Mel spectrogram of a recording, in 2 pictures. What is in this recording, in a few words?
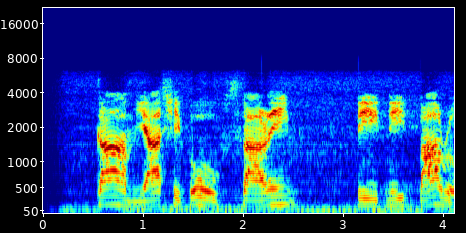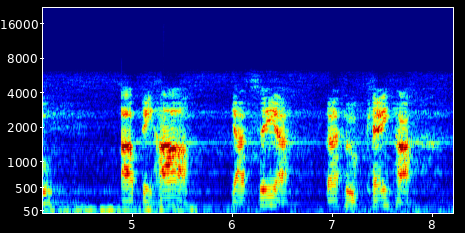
voice, hebrew language; Psalm 119:23; gam ya'she'voo sa'reem bee needbaroo, avdeha yasee'ah behukeyha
